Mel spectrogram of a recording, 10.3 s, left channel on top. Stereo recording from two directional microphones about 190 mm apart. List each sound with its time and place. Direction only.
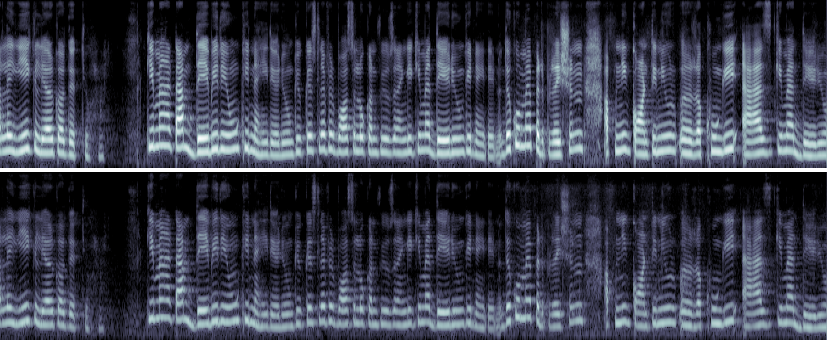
0.0 s a woman's voice: 40° left (ahead or behind)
